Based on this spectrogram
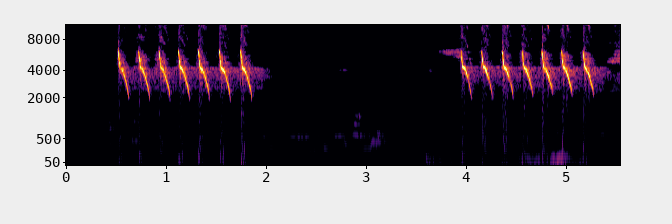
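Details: Song of the bar-winged prinia, locally ciblek kristal, played to stimulate caged birds: two bursts of about seven sharp, descending high notes each, separated by near silence.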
